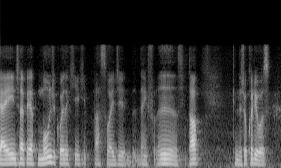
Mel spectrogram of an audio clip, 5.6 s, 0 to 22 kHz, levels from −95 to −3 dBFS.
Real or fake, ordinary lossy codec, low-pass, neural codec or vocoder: fake; none; 7.2 kHz; codec, 24 kHz, 0.5 kbps, DualCodec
